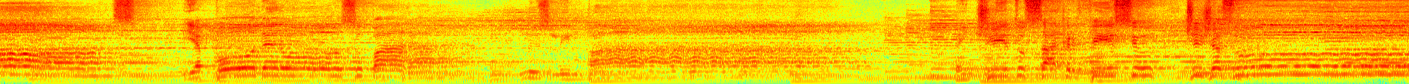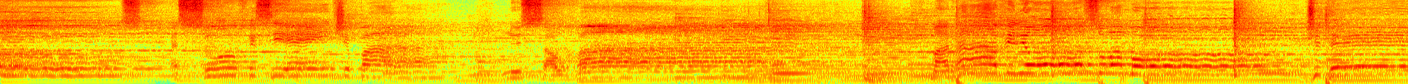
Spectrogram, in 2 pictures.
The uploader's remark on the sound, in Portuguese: Gravado ao vivo no Centro de Convenções MinasCentro.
